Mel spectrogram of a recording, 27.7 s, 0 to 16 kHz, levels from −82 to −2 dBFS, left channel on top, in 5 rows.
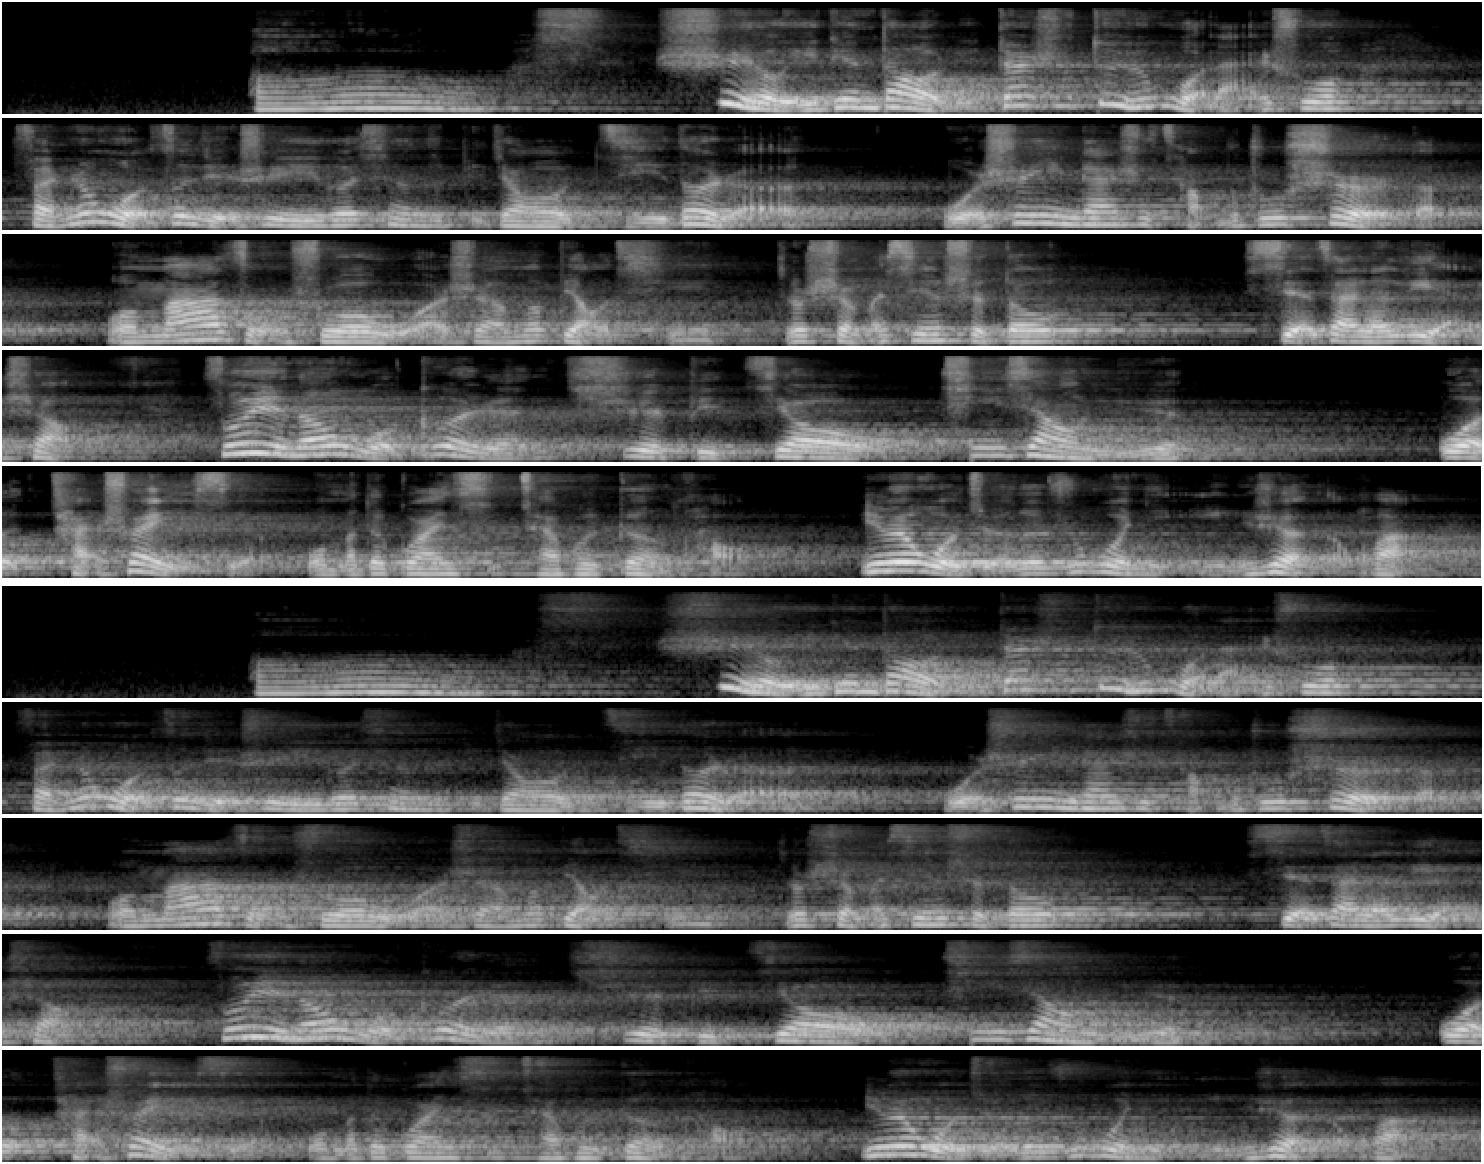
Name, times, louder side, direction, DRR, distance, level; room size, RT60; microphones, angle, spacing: voice 1, 0.9-2.2 2.5-5.1 5.6-8.6 9.1-10.9 11.5-15.1 15.8-16.9 17.5-21.1 22.0-25.0 25.4-27.5, left 3 dB, 60° left, 9 dB, 0.5 m, -25 dB
17.5 x 13.0 x 2.3 m, 2.5 s
head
